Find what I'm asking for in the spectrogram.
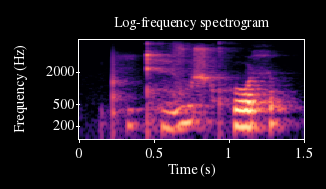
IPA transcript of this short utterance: pʰ i̤ kʰ e̤ z ṳ ʃ kʰ o ħ

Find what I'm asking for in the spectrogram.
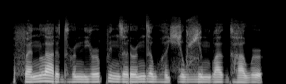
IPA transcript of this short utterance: f æ n l a ɾ ə dʱ ə˞ n j ə˞ p ɪ n z ə ɾ ə˞ n d ɜ w ɦ ɜ ç ɜ w ɮ ɪ m b a ə̯ ɡʱ a w ə˞

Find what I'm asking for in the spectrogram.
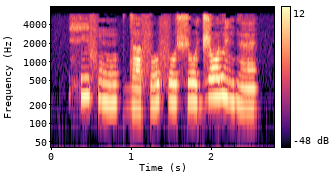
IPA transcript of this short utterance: h i˦ f ũ˧ | d a˨ f o˨˦ f o˧ ʃ o˧ d͡ʒ ɔ˦ l ĩ˦ ɡ ɛ̃˧

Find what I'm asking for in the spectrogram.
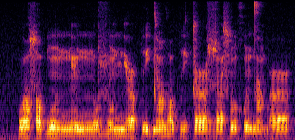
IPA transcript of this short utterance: u sˤ u b ũ nː ẽ nː u ɮ ũ nʲ ə˞ p i dʲ ẽ ðˤ u p i t ə˞ ɮ ə s ũ χʷ ĩ d̪ ã b ə˞

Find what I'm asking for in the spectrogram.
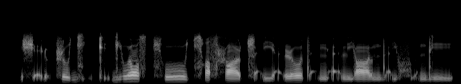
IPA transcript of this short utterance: ʃ ḛ ɽ ṵ ʈ͡ʂ u d͡ʑ ḭ kʼ ḭ ɡ j uː sˤ t͡ɕʰ uː t͡ɕʰ i sˤ x ɒː ʈ͡ʂ æ̰ j æ̰ ɭ o t æ̰ ŋ æ̰ l j ɒː l n d æ̰ j xʷ æ̰ n d i

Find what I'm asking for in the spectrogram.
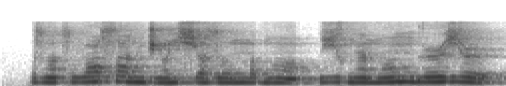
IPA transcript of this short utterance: z ɔ̃ sˤ v ɔ sˤ ə˞ n d͡ʒ ɔ̃ j ɕ ɒ z o m ɒ b ɔ̃ | ʑ o ɡ ã b ɔ̃ ŋ ɡ ə˞ ʑ ə˞

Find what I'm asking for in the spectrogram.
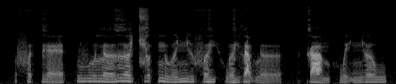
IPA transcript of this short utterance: f ə˦˥ t̚ ɣ ɛ˨˦ | v u˧ l əː˨˦ ɣ əː˧ t͡ɕ o˦˥ t̚ n u˨˦ ə̯ ɲ ɨ˧ f ə˧ j h w ə˨˦ j l a̰˧˨ w l əː˧˩˨ | k a˧˩ m h w ḛ˧˨ ɲ ə˧ w

